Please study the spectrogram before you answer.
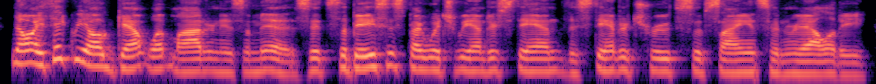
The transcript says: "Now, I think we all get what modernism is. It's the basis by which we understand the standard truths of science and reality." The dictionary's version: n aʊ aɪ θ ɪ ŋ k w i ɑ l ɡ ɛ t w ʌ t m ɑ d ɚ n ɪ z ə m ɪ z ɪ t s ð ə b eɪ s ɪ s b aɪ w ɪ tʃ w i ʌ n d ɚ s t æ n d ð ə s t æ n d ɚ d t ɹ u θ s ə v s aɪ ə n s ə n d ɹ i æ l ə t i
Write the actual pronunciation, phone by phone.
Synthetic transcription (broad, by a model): n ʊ aɪ θ ɪ ŋ k w i ɑ l ɡ ɛ t w ʌ t m ɑ d ɚ n ɪ z ə m ɪ z ɪ t s ð ə b eɪ s ɪ s b aɪ w ɪ tʃ w i ʌ n d ɚ s t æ n ð ə s t æ n d ɚ d t ɹ u θ s ə v s aɪ ə n s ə n ɹ i æ l ə t i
